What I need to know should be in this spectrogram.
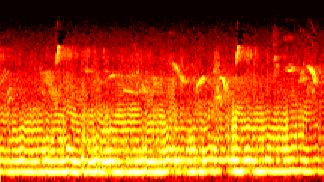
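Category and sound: insect, buzzing bees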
